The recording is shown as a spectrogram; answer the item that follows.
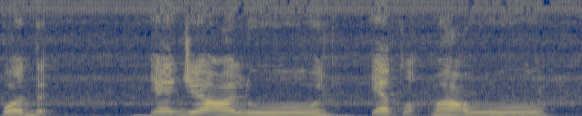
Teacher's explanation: Yang pertama, qalqalah sugro adalah apabila ada huruf yang 5 berharokat sukun dan berada di tengah kata. Cara membacanya ialah dengan memantulkan suara yang tidak begitu keras.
